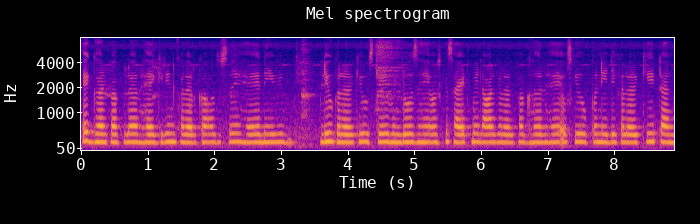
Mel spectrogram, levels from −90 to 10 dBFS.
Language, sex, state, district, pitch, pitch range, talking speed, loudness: Hindi, female, Bihar, West Champaran, 215 Hz, 210-220 Hz, 215 wpm, -15 LUFS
